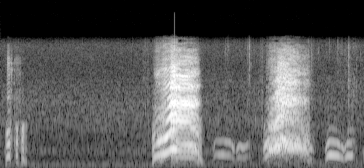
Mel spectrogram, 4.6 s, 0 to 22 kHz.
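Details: A male Eurasian eagle-owl brings a prey gift to the female at a webcam nest in the Eifel, 23 February 2015, evening: harsh hissing screeches broken by short, wavering, nasal hooting notes.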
